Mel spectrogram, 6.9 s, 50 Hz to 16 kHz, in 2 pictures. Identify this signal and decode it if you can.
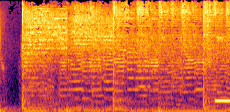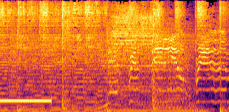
Ringback tone (Europe, 425 Hz), with noise.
